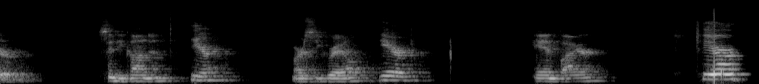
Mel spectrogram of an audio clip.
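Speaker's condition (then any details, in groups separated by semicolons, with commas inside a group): No condition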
